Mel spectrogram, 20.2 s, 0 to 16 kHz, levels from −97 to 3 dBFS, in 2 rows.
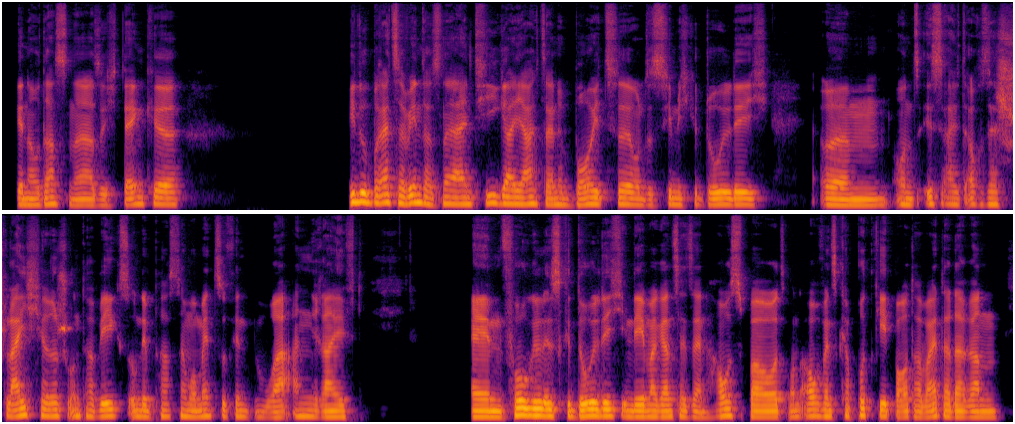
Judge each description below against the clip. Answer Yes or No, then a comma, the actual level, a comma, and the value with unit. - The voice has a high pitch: No, low, 105 Hz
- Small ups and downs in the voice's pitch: Yes, narrow, 2.0 semitones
